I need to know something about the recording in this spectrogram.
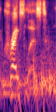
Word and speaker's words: Craigslist: a website similar to Craigslist labeled as Daddy for Little. According to the ad... Sorry, I've got to interrupt straight away, yeah? It's pronounced Craig's List.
